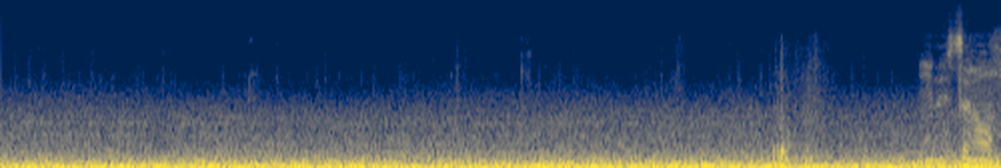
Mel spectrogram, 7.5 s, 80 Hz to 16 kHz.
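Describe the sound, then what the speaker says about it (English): Steady low road and tire rumble inside a 2025 BMW M5 Touring running on Hankook tires, a constant loud drone throughout with a few brief thumps near the end. "You can hear quite a bit happening through with the road noise and all of that."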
